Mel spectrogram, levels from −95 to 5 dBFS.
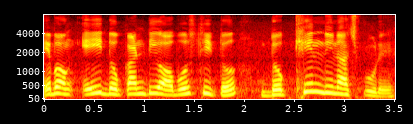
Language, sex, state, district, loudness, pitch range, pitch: Bengali, male, West Bengal, Dakshin Dinajpur, -12 LUFS, 165-210 Hz, 195 Hz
